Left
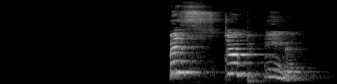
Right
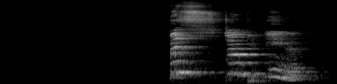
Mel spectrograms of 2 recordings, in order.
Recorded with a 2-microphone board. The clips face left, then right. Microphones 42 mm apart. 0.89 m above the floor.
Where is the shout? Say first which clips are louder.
Left 6 dB; 60° left (ahead or behind), 1.4 m; by 2.9 s 80° left, 2.5 m.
